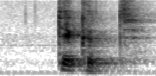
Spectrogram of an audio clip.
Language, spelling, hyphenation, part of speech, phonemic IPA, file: Dutch, ticket, tic‧ket, noun, /ˈtɪ.kət/, Nl-ticket.ogg
- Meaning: ticket or voucher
